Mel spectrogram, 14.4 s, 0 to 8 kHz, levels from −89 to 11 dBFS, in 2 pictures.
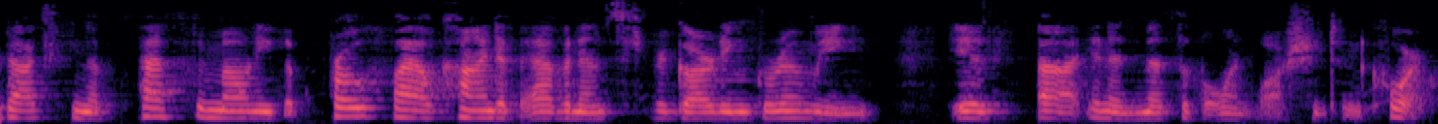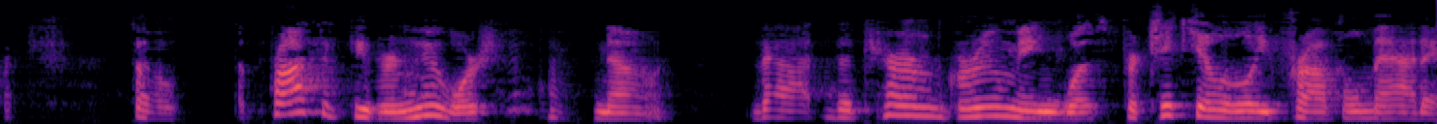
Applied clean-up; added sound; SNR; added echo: neural mask model DeepFilterNet 3.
